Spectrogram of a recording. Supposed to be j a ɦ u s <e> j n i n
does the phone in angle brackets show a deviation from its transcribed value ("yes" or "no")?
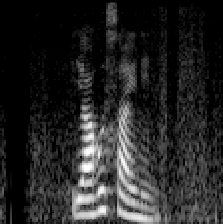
yes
